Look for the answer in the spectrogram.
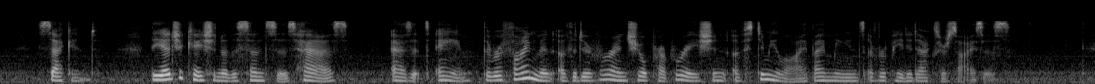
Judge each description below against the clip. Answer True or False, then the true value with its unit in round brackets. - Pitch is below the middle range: False (175 Hz)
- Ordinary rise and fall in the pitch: True (3.3 semitones)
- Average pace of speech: False (125 wpm)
